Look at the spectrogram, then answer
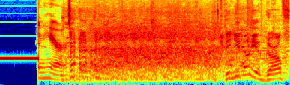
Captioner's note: laughter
